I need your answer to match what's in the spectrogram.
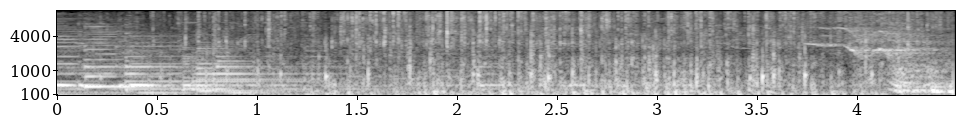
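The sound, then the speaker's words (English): Steady clip-clopping hooves of a horse-drawn wagon, a quick, even rhythm with rattling wheels, loud. Soft music plays at the start before the hoofbeats take over. “Well, before they walked, they used horses or other animals that they could ride. That's a lot of walking. Then let's take the wagon.”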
